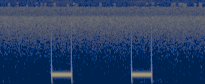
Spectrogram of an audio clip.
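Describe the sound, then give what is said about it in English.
Two short, identical telephone line beeps, evenly spaced about a second apart, signal an incoming call to the Livewire radio call-in show, sounding clearly and alone over a faint background hiss. “Hold on, we got we're getting a phone call”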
